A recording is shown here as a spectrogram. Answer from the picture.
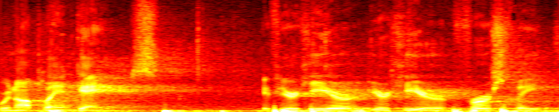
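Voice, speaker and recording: This man's voice sits at a medium pitch and swings very widely up and down at a moderate pace. Noticeable background noise is present. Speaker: priest leading the rosary. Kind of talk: fervent prayer, leading a rosary with call-and-response. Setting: live stream. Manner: fervent, emphatic, rhythmic. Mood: fervent, earnest. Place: church.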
